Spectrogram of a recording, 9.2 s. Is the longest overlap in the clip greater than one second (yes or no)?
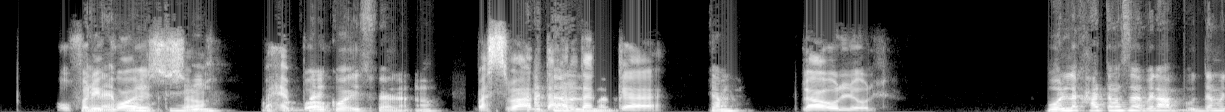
yes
